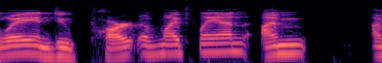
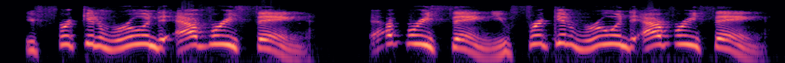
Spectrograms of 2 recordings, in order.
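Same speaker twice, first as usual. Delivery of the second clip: very high, swooping, accusing yelling; 11 semitones higher than usual. During a game, a player reacts to another player's move, yelling. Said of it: "are you yelling at me or Mike?".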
